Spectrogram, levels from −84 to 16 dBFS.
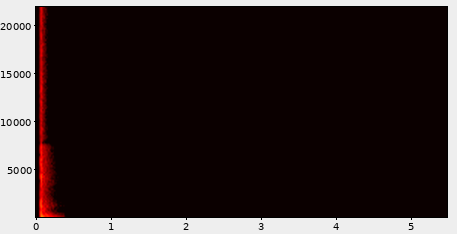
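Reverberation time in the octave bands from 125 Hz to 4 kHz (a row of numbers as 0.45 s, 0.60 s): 0.40 s, 0.40 s, 0.45 s, 0.40 s, 0.40 s, 0.35 s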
